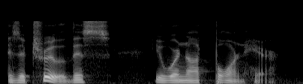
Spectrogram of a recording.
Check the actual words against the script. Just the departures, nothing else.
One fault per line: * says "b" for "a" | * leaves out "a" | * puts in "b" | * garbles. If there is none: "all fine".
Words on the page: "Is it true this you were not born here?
all fine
